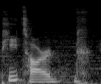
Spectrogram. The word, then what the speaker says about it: petard: The e and petard is pronounced like e and the d is silent since it comes from the French.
